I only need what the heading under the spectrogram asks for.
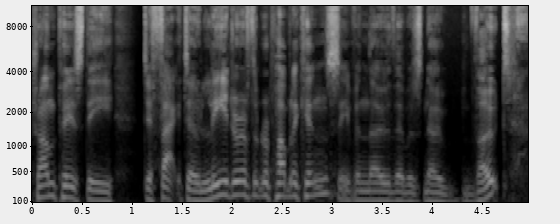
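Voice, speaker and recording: A man with a British accent, very wide pitch swings, and a very clean recording over a silent background. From Britain. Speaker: podcast host. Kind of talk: interview.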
